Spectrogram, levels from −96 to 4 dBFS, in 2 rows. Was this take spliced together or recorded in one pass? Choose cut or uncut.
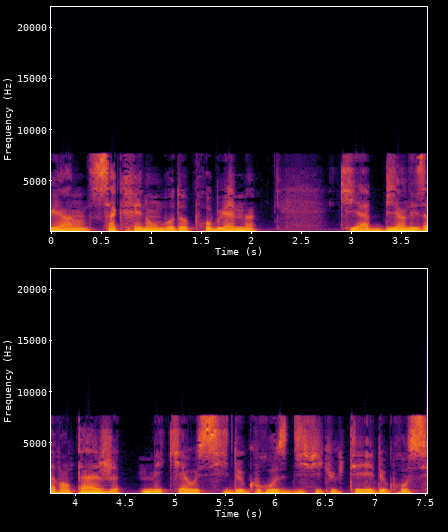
uncut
